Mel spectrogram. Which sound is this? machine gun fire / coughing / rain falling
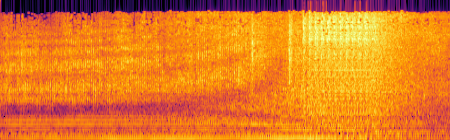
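machine gun fire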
